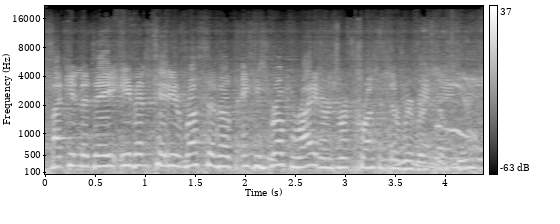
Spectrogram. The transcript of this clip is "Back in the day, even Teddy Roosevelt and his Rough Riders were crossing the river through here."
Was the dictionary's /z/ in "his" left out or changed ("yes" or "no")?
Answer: no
